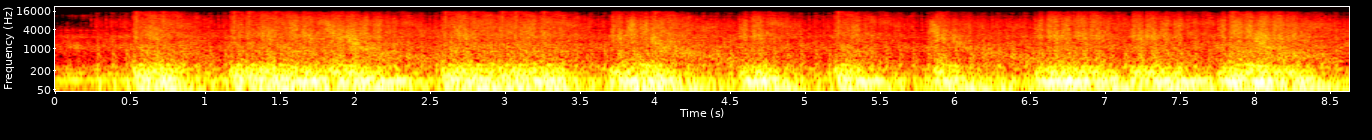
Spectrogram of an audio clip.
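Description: Enemy gunfire in a video game boss fight, heard as many loud bursts of shots in a rough repeating rhythm, each with a booming low end and a crackling top.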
